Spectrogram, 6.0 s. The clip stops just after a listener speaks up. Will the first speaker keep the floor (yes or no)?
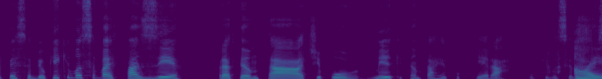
no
